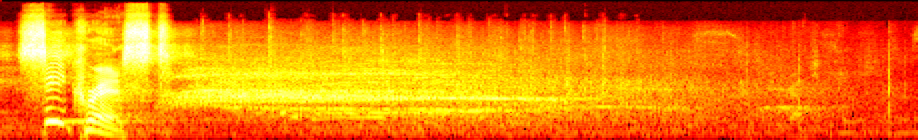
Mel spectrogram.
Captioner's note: audience cheers and applauds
